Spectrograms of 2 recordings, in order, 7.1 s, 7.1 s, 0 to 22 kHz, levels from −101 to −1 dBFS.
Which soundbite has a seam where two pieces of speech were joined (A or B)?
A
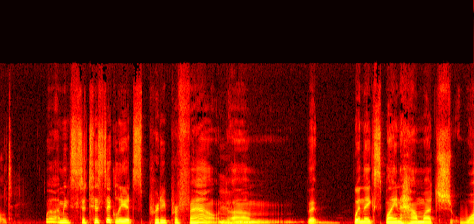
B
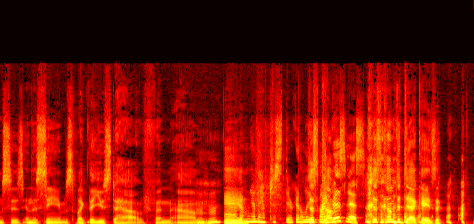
B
